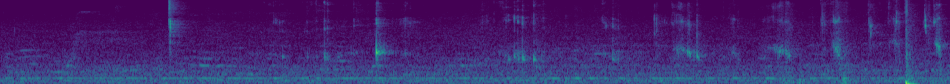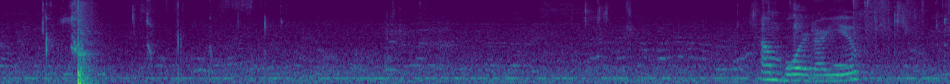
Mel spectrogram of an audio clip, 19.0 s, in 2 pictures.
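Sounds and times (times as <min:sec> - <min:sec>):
person chewing ice pop: 0:02.7 - 0:04.2, 0:04.8 - 0:11.4.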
